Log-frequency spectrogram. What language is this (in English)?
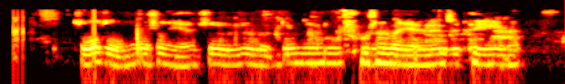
Chinese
